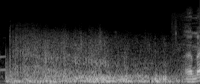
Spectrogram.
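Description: Twenty cases of dynamite blowing up a beached whale carcass: a sudden blast that carries on as a low rumble for nearly two seconds.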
